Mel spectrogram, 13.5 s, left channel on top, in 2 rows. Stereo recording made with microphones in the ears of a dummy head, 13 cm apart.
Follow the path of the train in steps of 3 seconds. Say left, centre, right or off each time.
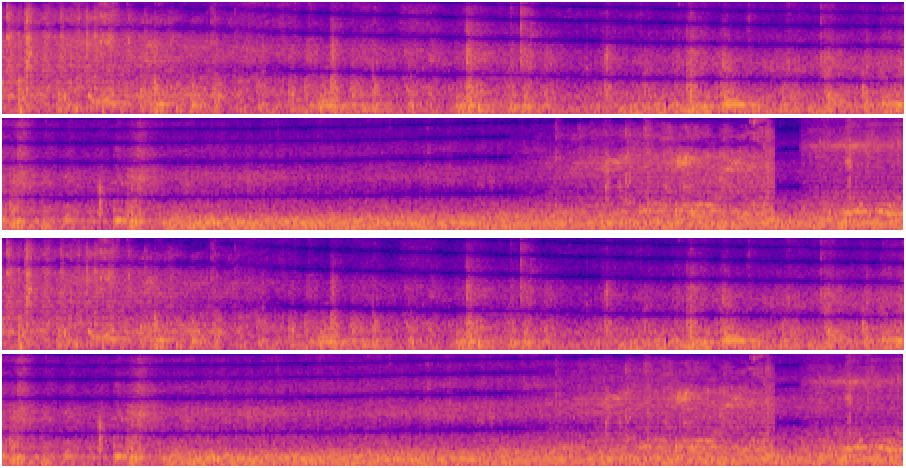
left, left, centre, right, right.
